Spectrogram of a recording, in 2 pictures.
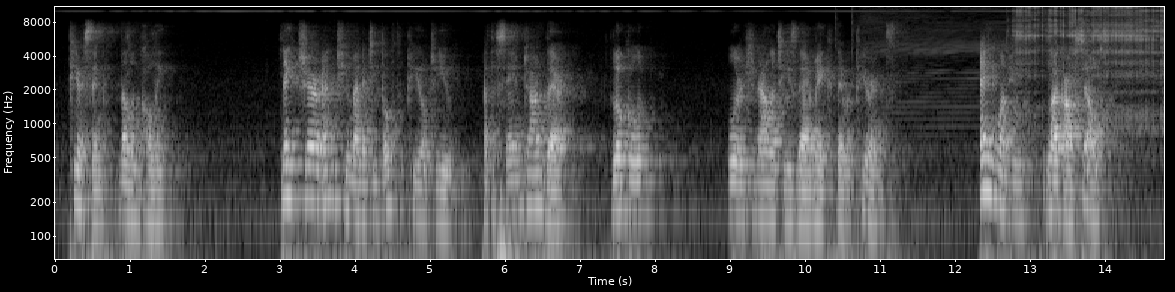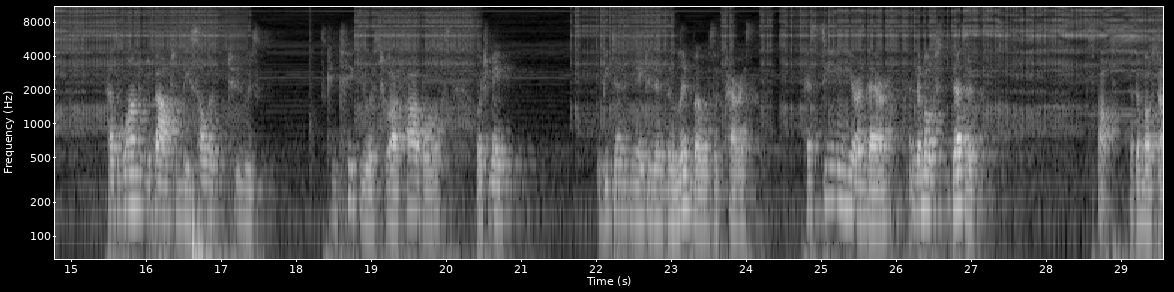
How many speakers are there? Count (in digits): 1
